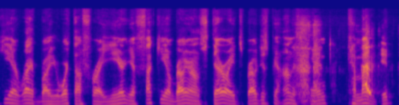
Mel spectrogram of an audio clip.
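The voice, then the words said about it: Imitates another person's accented voice. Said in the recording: “he sounds like that ... that was really accurate. Your accent a second ago was like super sweet”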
